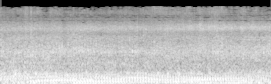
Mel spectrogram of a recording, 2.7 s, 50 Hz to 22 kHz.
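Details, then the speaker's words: R180 engine after clutch repair with new lining, not yet tuned up: steady, even note at moderate revs, no knocks or clatter, now quiet; normal running. "Ito yung resulta mga kapawis. Tahimik na. Dito naman, gi-repair lang namin."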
